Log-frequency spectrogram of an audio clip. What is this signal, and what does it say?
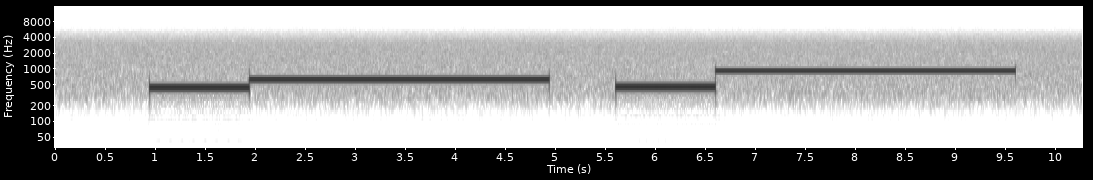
Two-tone page, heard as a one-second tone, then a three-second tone, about 450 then 630 Hz, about 460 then 930 Hz.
